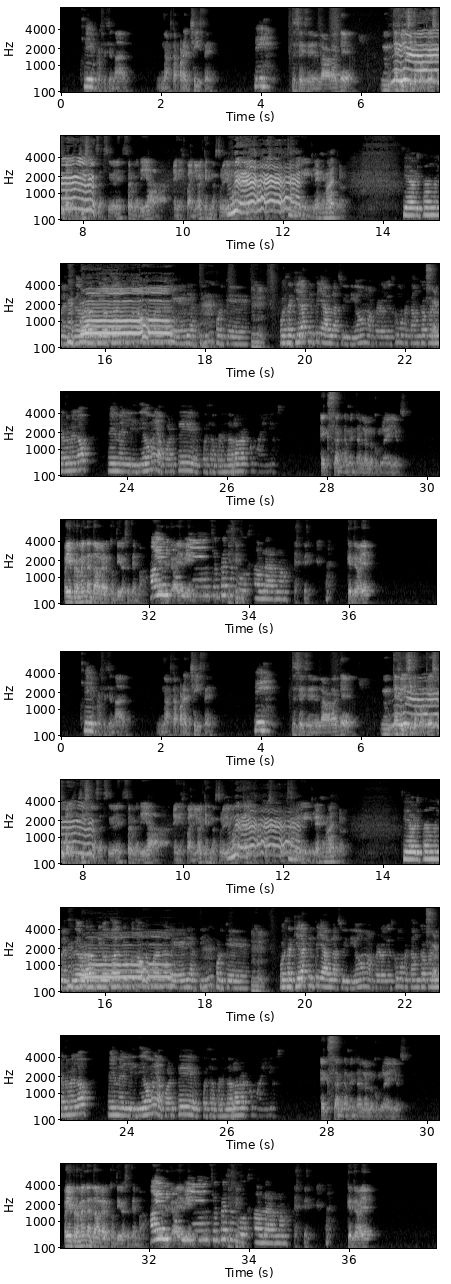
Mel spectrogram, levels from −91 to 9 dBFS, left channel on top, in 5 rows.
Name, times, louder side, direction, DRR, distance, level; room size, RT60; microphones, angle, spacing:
voice 1, 0.5-1.3 1.9-3.0 4.6-5.8 6.4-13.2 18.9-19.2 22.4-22.9 27.9-29.5 30.3-31.9 32.2-32.9 33.6-33.8 34.9-35.2 36.0-36.3, equal, ahead, -3 dB, 4.0 m, -33 dB
voice 2, 3.9-4.2 12.1-12.4 14.4-18.9 19.5-23.2 23.6-26.8 28.2-28.4 32.0-34.8, right 3 dB, 50° right, -8 dB, 7.5 m, -29 dB
sound 1, 6.5-8.3 10.9-12.4 12.7-13.1 15.2-18.1, left 6 dB, 85° left, 0.5 m, -23 dB
12.5 x 8.7 x 4.0 m, 0.33 s
head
